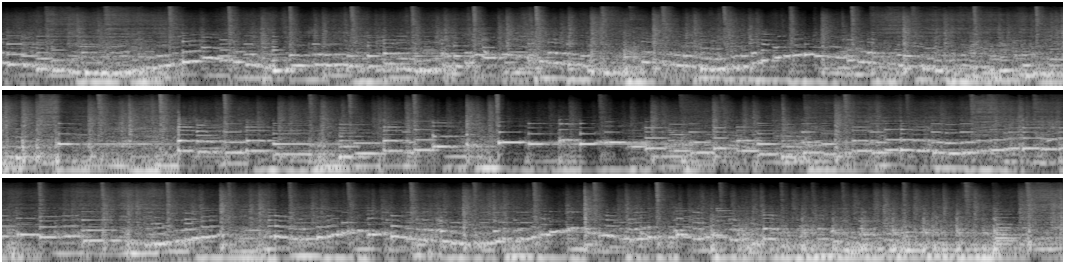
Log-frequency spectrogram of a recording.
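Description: Live small-group jazz: a hollow-body electric jazz guitar plays fast rising and falling runs over double bass and a drum kit.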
